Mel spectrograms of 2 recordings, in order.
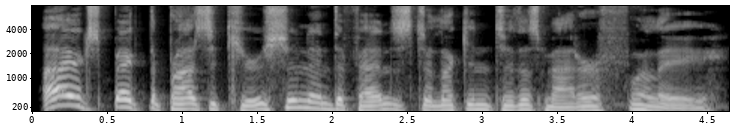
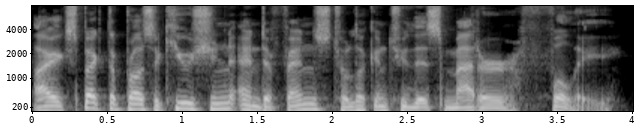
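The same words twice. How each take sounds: First: It is said in a wrinkly old man voice. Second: It is said in a normal voice.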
